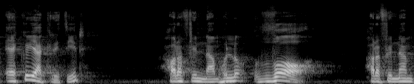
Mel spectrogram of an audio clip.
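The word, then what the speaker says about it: ظاء: হরফটির নাম হলো য। হরফটির নাম কি? য। একটু মোটা করে বলতে হবে। হরফটি হলো মোটা হরফ, বারিক করে পড়া যাবে না এবং হরফটি উচ্চারণ করার সময় অবশ্যই 1 আলিফ টেনে পড়তে হবে।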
